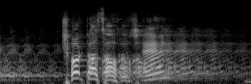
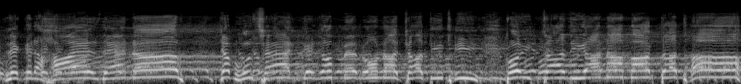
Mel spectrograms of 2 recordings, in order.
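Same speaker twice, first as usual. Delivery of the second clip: louder and higher, building into a wailing lament; preaching at full force; 5 semitones higher, 4 dB louder than usual. Acted. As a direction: climb from fervent address to a sobbing cry of grief. Majlis lament rising to climax.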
